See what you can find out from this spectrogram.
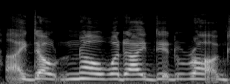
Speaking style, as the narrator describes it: she sobbed

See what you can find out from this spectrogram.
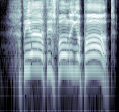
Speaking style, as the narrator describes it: panted the deer

